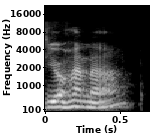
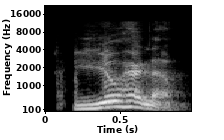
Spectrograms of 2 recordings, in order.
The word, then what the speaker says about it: Johanna: Of course, it's Johanna. Johanna.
